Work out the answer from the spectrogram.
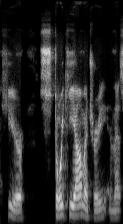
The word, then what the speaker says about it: stoichiometry: before, if you hear this word right here, stoichiometry, and that's how it's pronounced, stoichiometry, they might slide into cold sweats and have night terrors and all kinds of stuff like that.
